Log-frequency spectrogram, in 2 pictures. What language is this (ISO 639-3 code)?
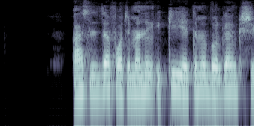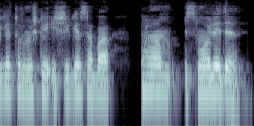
uzb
